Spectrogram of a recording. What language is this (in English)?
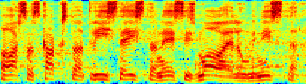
Estonian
